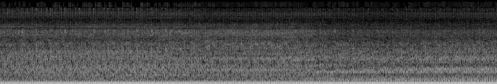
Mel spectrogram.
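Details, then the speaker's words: Early Ford 6.7 PowerStroke diesel after installing a Titan tank, no check engine light, idling outside: a deep, steady rumble with no knocks or surging that sounds different, like a factory setup; healthy. "Let's go outside and look. Sounds a lot different. That is a factory setup right"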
